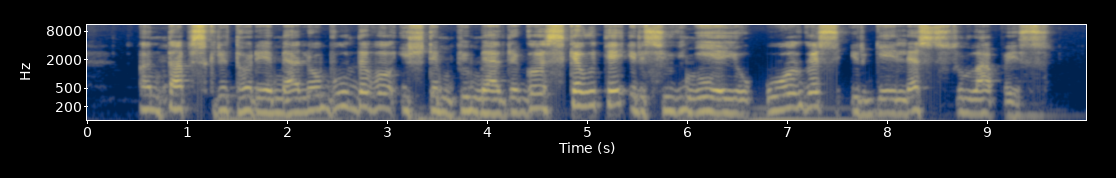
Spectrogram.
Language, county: Lithuanian, Vilnius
